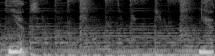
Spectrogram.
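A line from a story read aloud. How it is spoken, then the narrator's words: Quiet. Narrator (Russian): неожиданно для себя тихо сказала Анна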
